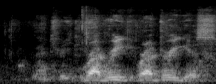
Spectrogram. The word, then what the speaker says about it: Rodriguez: and you pronounce it Rodriguez, like with a D.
